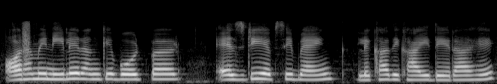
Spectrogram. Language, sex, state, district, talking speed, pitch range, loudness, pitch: Hindi, female, Madhya Pradesh, Bhopal, 170 wpm, 215-245 Hz, -16 LUFS, 235 Hz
